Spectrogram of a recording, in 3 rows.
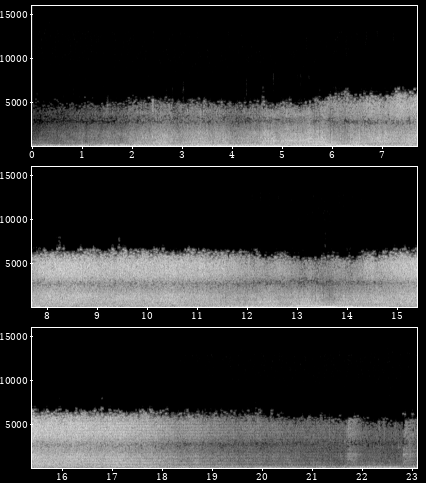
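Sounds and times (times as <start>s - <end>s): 
low electronic droning hum: 0.0s - 23.0s
water rushing and crashing in a tunnel: 4.5s - 22.1s.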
